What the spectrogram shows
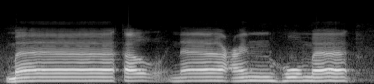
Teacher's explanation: Nun mati jumpa dengan ha, hukumnya ialah izhar halqi. Ini tak, maknanya tak ada dengung. Anhu terus je.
